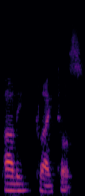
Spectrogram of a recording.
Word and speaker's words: Polykleitos: So poly, P-O-L-Y, of course, klei, right, K-L-I-E, right, tos, T-O-S, polykleitos.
